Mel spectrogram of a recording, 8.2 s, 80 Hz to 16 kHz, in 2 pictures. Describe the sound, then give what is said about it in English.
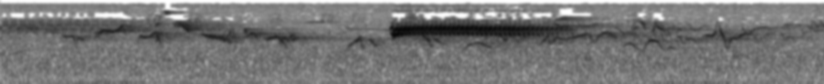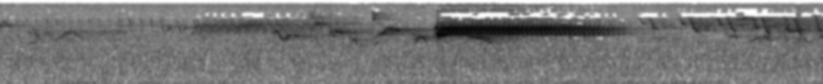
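A dense outdoor spring chorus of many birds chirping and singing at once, recorded in 2004 at Sugarloaf, with overlapping calls and two brief bursts of loud, sustained high trilling, over a steady background hum. “You can see how climate change is affecting the bird populations. You'll hear a nice, robust piece in 2004.”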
